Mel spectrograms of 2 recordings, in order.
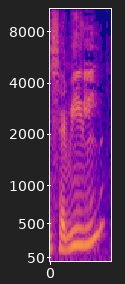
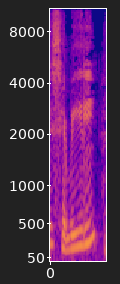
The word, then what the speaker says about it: Seville: Ellos pronuncian Seville, pero lo pronuncian así, Seville.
